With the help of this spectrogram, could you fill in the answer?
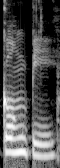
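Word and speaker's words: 工笔: It's pronounced gongbi.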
